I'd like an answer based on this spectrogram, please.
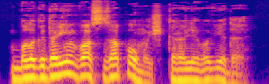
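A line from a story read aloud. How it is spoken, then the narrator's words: Quiet. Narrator (Russian): тихо произнес он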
